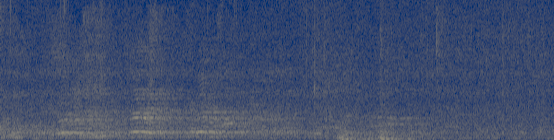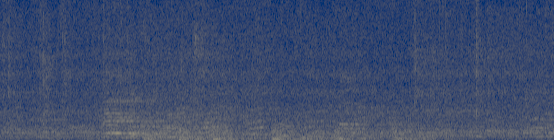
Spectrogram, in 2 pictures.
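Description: Indoor pool hall ambience during a water polo match: faint, distant voices and shouts over low splashing of swimming players, quieter than the commentary around it.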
